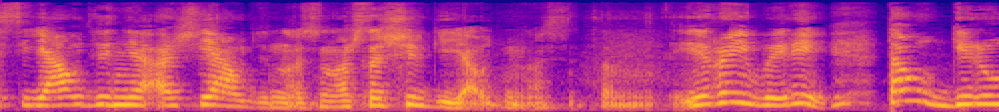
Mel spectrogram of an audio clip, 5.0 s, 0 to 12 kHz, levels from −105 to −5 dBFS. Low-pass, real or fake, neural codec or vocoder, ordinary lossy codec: 10.8 kHz; fake; vocoder, 48 kHz, 128 mel bands, Vocos; AAC, 32 kbps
